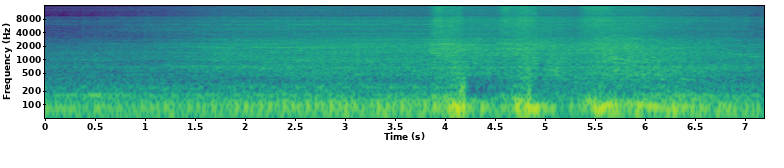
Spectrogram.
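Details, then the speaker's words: 1994 Chevy K1500 with a swapped 5.7 V8 (from 4.3), same computer: smooth idle with three quick clean throttle blips, revs rising and falling evenly with no knock or miss. Runs great, good oil pressure. "Everything, it just fires up, runs great, gains so much torque."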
